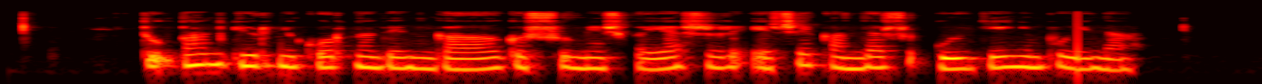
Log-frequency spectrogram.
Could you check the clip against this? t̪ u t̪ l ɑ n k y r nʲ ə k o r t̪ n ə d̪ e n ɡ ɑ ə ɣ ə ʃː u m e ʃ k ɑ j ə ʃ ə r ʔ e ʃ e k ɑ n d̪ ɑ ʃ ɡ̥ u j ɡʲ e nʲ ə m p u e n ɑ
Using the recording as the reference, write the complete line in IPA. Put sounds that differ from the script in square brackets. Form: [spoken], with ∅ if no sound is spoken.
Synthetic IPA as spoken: t̪ u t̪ l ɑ n k y r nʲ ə k o r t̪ n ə d̪ e n ɡ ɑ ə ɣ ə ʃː u m e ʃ k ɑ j [ɑ] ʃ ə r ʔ e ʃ e k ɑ n d̪ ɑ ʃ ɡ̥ u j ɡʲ e nʲ ə m p u e n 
